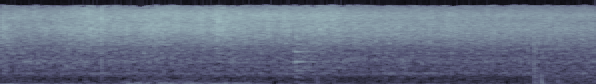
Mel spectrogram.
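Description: Two deciliters of white wine poured into a hot pot with onion pieces and tomato paste set off a steady, bright sizzle that holds loud for a few seconds, with faint low bubbling and clinks underneath and no talking.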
